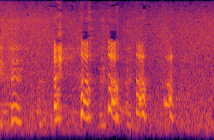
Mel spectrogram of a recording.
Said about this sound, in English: It's quite windy out here today.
